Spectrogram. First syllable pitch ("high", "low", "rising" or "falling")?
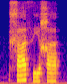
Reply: rising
